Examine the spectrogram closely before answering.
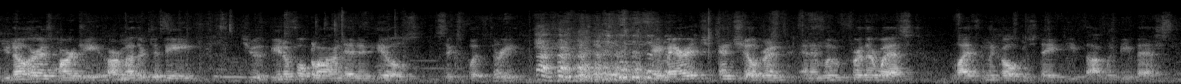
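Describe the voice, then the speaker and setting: A man's voice: fairly low pitch, measured pace. A man reading humorous rhyming verse aloud to a family gathering. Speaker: family member reading a tribute poem. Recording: echoey, distant, loud crowd noise.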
